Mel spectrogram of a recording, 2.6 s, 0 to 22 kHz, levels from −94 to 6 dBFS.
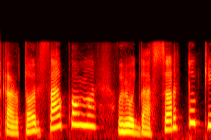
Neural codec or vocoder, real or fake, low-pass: codec, 16 kHz, 1 kbps, FreqCodec, larger model; fake; 7.2 kHz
